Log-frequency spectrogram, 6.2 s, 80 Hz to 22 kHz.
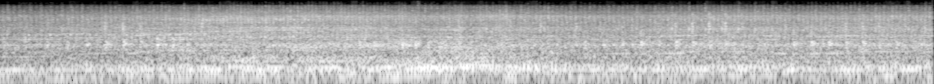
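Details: Mercedes W202 with M111.975 engine, just back from a garage overhaul (timing chain, gaskets, alternator, power steering replaced): steady idle with a dull knock at engine speed, owner suspects a worn fourth-cylinder piston; not burning oil, knock heard in cabin.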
